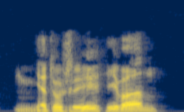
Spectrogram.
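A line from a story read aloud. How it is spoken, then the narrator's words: Angry, fist banging table. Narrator (Russian): треснул кулаком по столу, сердито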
